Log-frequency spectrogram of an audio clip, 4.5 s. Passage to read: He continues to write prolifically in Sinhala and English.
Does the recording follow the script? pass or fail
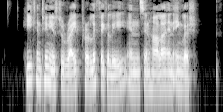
pass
